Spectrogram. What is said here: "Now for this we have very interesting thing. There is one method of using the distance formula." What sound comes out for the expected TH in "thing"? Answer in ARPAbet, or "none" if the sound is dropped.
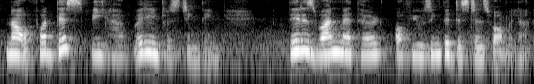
T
